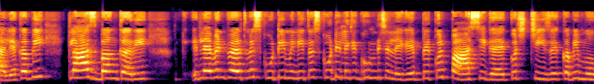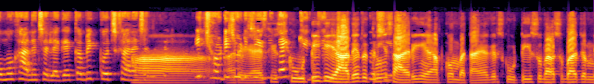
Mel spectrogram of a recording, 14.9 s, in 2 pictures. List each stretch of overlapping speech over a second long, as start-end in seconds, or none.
9.1-12.6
